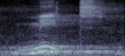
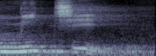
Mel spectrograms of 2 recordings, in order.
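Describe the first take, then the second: First: The word ends cleanly on the t sound. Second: The word ends with an added ee vowel. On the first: The speaker calls it right. "nós falamos de meat" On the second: The speaker calls it wrong. "Eu não falo meat, tá? Lembrando que não tem um i no final"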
